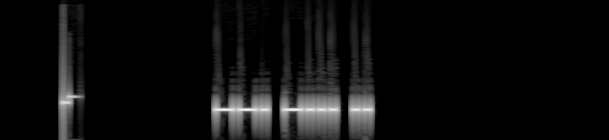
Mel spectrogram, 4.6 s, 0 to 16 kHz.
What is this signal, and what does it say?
Morse code, heard as a keyed tone, about 27 wpm, 700 Hz. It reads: GBI
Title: USA Call Sign Postfixes - 3 Letters 28wpm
